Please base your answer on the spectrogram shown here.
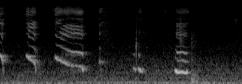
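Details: Schnauzer puppy or dog whining with several short, high, falling whimpers and squeaks, some thin and nasal, over a soft background hum.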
